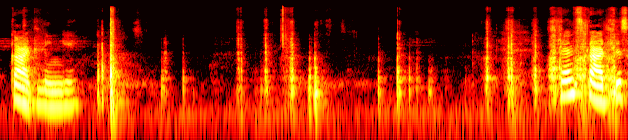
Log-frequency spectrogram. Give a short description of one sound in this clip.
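A cardboard box rustles and taps as hands turn it.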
